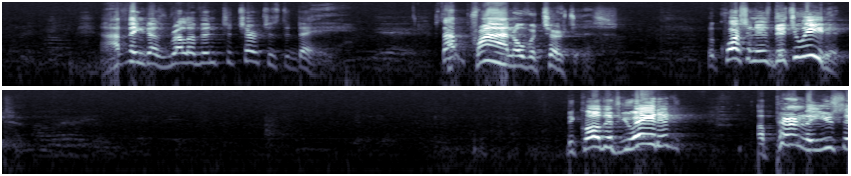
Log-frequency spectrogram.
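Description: A middle-aged man speaks slowly and solemnly through a microphone, with long pauses between phrases.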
